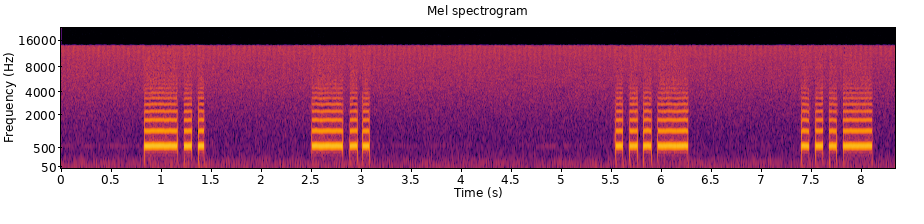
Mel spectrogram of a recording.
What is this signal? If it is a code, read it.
Morse code, heard as a keyed tone, about 17 wpm, spaced as for 6 wpm, 560 Hz. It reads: DD VV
